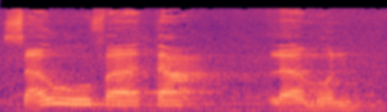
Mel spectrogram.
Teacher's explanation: bunyinya adalah u murni monyong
